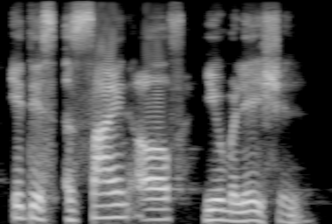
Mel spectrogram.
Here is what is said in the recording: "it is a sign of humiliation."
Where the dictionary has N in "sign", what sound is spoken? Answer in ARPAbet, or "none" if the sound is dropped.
N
